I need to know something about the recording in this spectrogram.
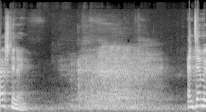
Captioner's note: laughter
